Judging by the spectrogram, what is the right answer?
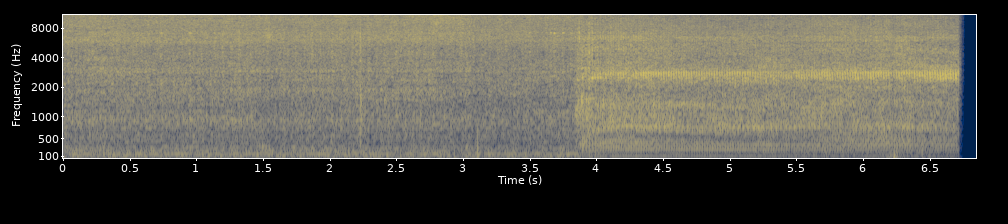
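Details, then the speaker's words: Vehicle idling normally after finally being started; loud rushing start, then after about four seconds a steady, even, quiet engine hum with no knocks or rattles; sounds good. "So finally got it started up, got it running. See, look how quiet it is. Sounds good."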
